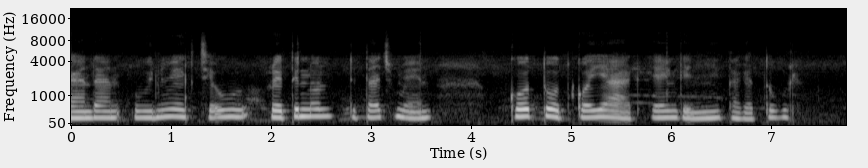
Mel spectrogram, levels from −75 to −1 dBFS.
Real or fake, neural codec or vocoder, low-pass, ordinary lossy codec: fake; autoencoder, 48 kHz, 128 numbers a frame, DAC-VAE, trained on Japanese speech; 10.8 kHz; none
